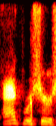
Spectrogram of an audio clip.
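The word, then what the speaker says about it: Acrisure: Yeah, it's Acrashure Stadium and also part of the draft will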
